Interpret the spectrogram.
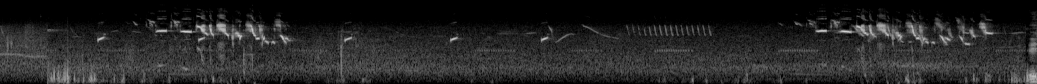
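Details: Juvenile male double-collared seedeater from central Argentina gives two fast, high, jangling phrases about six seconds apart; scattered thin whistles, a short buzzy trill and soft clicks from other birds fill the pause.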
